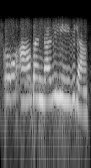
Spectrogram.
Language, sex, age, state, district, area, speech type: Malayalam, female, 18-30, Kerala, Pathanamthitta, urban, conversation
